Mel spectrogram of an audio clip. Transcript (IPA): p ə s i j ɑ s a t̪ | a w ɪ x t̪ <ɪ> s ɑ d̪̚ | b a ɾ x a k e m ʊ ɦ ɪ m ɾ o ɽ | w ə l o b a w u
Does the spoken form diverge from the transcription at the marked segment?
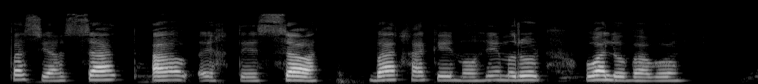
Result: no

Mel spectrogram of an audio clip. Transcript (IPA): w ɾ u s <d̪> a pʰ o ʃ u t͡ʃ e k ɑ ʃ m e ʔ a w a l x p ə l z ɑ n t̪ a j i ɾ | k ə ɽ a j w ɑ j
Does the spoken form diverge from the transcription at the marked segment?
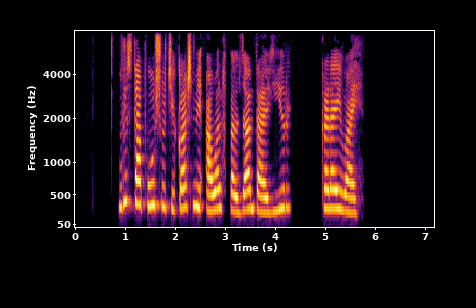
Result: yes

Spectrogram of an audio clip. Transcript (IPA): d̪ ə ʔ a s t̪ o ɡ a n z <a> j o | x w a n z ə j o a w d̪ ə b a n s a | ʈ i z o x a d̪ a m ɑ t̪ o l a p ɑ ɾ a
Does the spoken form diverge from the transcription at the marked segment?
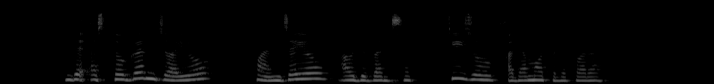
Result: yes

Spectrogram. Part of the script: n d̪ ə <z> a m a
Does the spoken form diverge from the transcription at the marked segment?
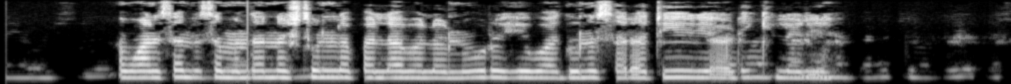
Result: yes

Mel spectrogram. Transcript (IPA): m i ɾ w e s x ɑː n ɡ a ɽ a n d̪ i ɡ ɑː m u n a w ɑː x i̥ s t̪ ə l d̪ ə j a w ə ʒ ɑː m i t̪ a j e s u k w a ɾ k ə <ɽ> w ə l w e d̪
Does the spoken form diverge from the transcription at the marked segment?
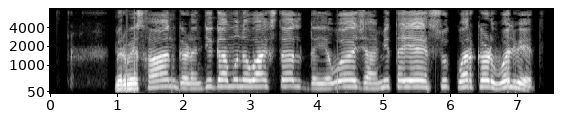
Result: no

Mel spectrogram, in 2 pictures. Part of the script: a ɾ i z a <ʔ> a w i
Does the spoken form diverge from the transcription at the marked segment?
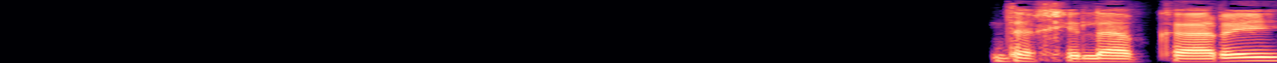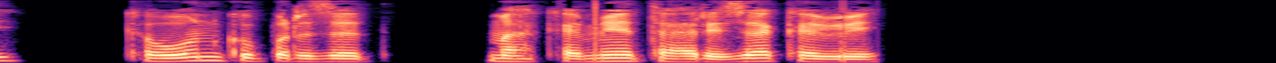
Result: yes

